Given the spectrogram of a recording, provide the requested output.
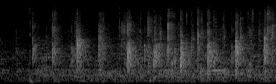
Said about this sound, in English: So please give it up, a warm applause.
